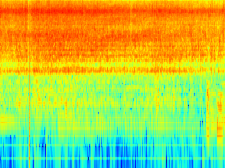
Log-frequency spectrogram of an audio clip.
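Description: Oil sizzling in an aluminium pressure cooker as freshly added curry leaves fry with whole spices and cashews, a loud steady hiss. There is one sharp click about half a second in.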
